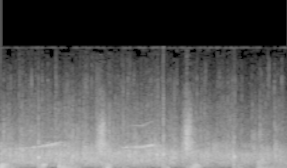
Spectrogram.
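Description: Studio audience applauding, with whistles and cheers rising through it.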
